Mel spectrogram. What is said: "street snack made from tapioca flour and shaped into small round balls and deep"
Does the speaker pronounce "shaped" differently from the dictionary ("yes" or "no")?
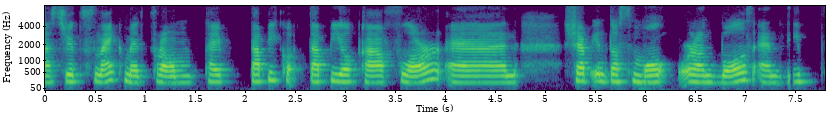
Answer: yes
